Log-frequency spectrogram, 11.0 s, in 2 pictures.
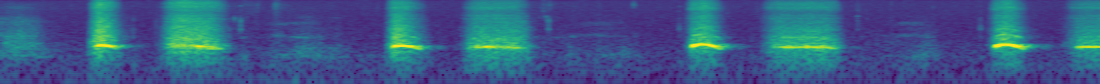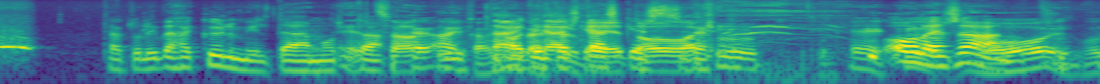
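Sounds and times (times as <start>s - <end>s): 
person whistling an imitation of a common cuckoo call: 0.5s - 1.2s, 2.0s - 2.7s, 3.4s - 4.2s, 5.0s - 5.8s
speech: 6.0s - 10.9s
laughter: 8.2s - 10.2s.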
